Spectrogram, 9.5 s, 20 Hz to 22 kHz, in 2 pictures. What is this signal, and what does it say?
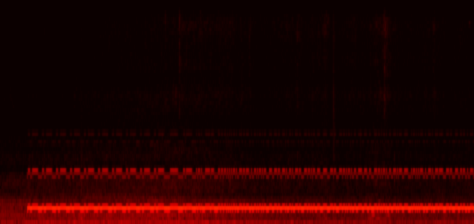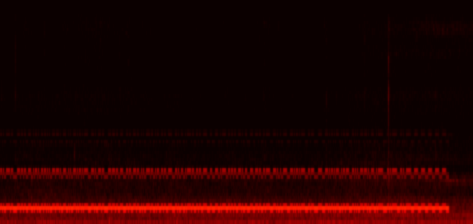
NAVTEX (SITOR-B), 100 baud, 170 Hz shift, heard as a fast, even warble, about 1700 Hz centre, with street noise. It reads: CE NOM EVOLUE AU FIL DES AFFILIATIONS AVEC DES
